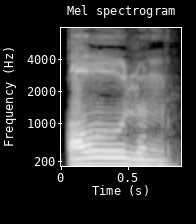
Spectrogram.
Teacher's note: قاف مستعلیہ ہے، پر پڑھا جائے گا، واولین ہے، تھوڑا نرمی کے ساتھ کھینچ کر ادا کریں گے۔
